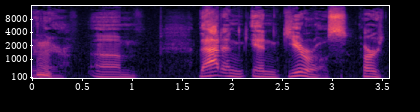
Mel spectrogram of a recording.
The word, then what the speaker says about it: gyros: um that and and gyros or heroes i'm sorry gotta it's not a hard g it's a light g heroes um in and made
